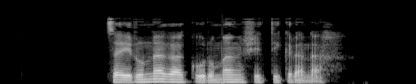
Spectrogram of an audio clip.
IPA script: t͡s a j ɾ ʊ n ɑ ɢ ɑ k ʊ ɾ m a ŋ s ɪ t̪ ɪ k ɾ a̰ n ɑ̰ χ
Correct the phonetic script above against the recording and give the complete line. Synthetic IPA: t͡s a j ɾ ʊ n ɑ ɢ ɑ k ʊ ɾ m a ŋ ʃ ɪ t̪ ɪ k ɾ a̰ n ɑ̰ χ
